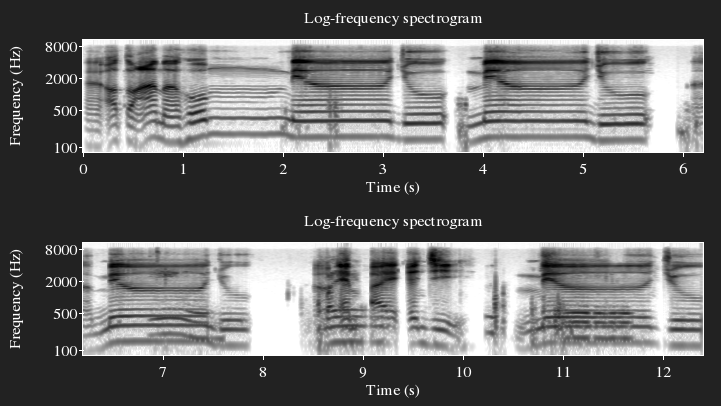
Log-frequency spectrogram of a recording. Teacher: Okey, lepas tu mim tu nun mati bertemu jim, ikhfa hakiki, kita dengungkan bacanya.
